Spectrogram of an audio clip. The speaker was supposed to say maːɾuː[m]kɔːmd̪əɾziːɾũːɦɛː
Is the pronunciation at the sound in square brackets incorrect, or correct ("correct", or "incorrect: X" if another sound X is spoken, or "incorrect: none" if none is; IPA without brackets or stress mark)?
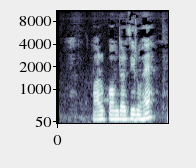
incorrect: none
